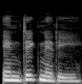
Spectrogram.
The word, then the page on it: indignity: American English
